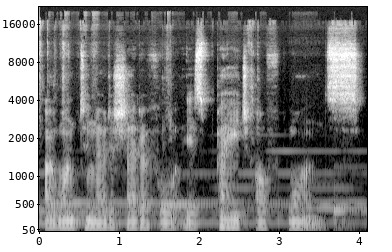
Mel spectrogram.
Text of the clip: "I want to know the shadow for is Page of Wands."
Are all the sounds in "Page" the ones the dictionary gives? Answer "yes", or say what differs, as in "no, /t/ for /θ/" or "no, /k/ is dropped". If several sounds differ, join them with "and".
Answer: yes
